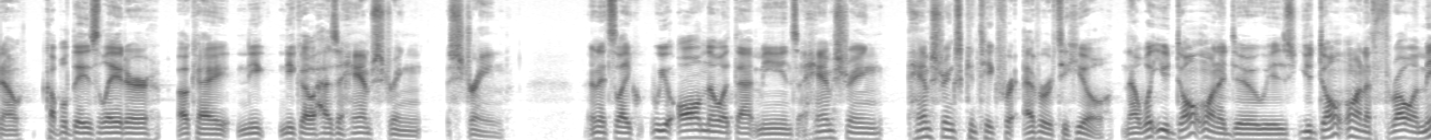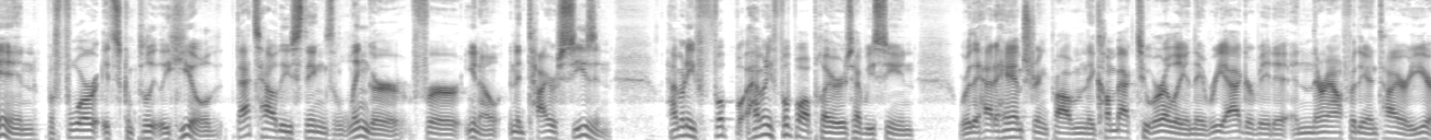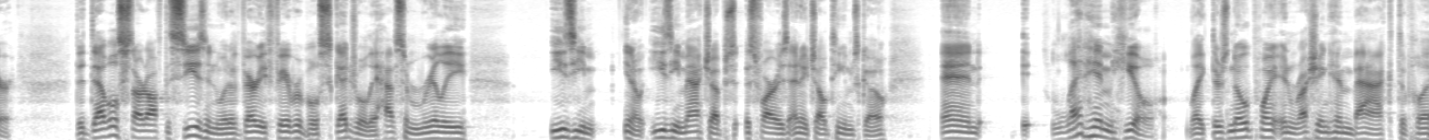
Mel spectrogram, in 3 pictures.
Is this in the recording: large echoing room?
no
